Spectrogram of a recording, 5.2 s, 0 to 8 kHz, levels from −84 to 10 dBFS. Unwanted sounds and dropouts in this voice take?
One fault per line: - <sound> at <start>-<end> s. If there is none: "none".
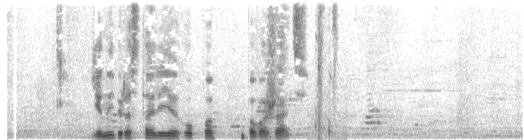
- chirp at 3.2-3.4 s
